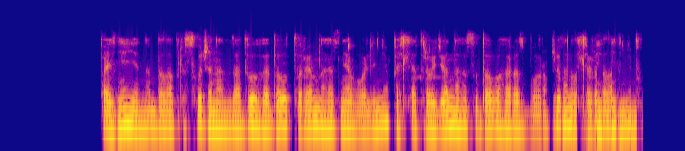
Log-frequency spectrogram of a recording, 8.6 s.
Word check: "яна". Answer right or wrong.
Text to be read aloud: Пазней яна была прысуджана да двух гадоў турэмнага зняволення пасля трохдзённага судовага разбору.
right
